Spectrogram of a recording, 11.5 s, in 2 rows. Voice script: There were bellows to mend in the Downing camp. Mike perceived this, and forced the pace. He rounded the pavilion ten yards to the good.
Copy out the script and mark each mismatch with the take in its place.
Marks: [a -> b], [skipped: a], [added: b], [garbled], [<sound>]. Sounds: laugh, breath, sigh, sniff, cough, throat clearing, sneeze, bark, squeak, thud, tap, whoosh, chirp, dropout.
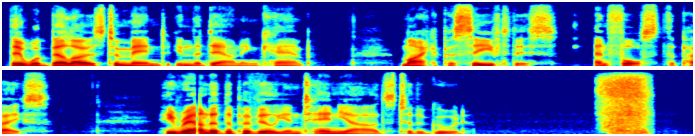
There were bellows to mend in the Downing camp. Mike perceived this, and forced the pace. He rounded [dropout] the pavilion ten yards to the good. [sniff]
